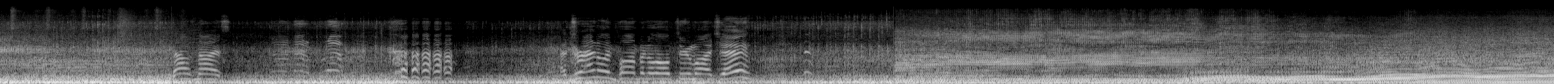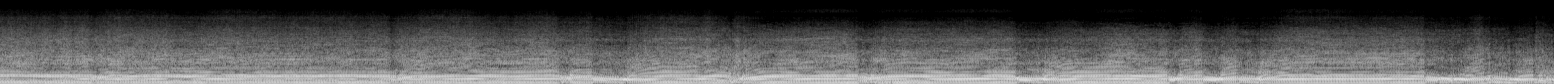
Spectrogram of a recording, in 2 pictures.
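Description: Can-Am Renegade XMR ATV engine riding hard through a mud field. It starts as a rough, noisy rush with the pitch swinging up and down. From about a third of the way in a strong, steady engine note takes over, dipping and coming back up every second or two as the throttle is worked.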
